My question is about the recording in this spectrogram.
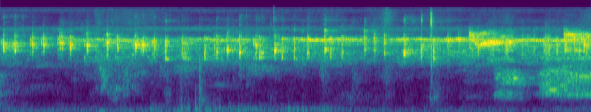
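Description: Steady, high-pitched chirping and trilling from wildlife, made of rapid pulses.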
